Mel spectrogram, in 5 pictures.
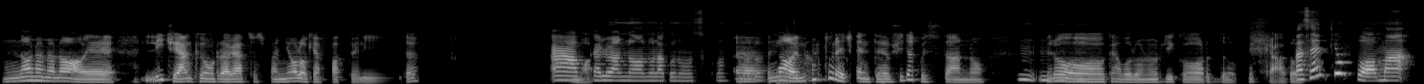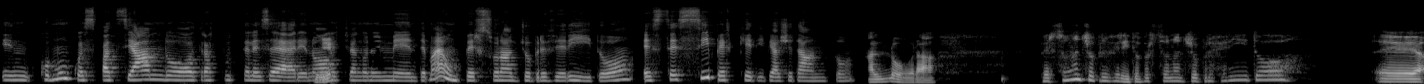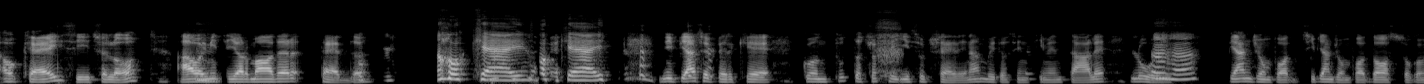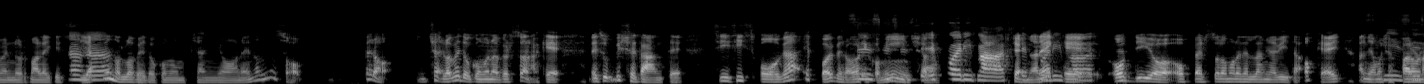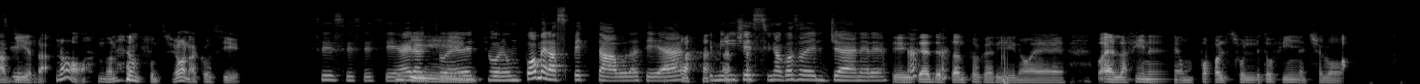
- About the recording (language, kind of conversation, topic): Italian, unstructured, Qual è la serie TV che non ti stanchi mai di vedere?
- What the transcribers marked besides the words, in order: tapping; other background noise; laughing while speaking: "okay"; chuckle; chuckle; other noise; "cioè" said as "ceh"; "Cioè" said as "ceh"; chuckle; giggle; chuckle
